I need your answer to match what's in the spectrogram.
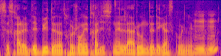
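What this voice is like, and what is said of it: Pleasant regional French accent. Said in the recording (French): “parce que tu le dis bien ... bel accent, hein, bel accent ... Joli. Ouais, très joli.”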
